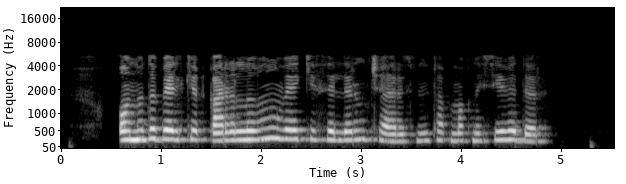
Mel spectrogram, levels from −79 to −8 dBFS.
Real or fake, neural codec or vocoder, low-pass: real; none; 5.4 kHz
